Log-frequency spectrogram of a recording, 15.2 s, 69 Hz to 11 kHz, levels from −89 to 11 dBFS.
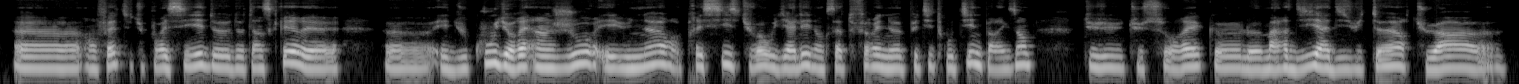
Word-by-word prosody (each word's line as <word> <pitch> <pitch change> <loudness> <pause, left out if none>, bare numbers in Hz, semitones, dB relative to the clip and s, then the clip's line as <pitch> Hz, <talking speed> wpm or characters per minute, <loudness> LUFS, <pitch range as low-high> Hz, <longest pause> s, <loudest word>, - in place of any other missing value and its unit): heu, 180 -1 0
en 180 -2 -4
fait, 215 +5 -2
tu 195 - -16
pourrais 185 -1 -1
essayer 195 +5 +1
de 195 -3 0
de 180 0 -3
t'inscrire 180 +7 +2
et 175 0 +2 0.5
heu 90 -1 -3
et 180 -2 -2
du 170 +2 -4
coup, 245 +7 +1
il 225 - +3
y 205 - +9
aurait 195 +3 +7
un 185 -1 +2
jour 220 +6 +2
et 185 - 0
une 180 +2 +1
heure 220 -5 0
précise, 205 +2 -2
tu - - -10
vois, 105 +1 +3
où - - +1
y 180 0 -2
aller 200 +5 +3
donc 175 -2 -4
ça 180 - -2
te 180 - -17
ferait 200 - -1
une 180 -2 0
petite 190 +2 -8
routine, 205 +5 -2
par 170 -3 -3
exemple. 220 +6 -2 0.5
Tu 185 -3 -3
tu 175 - -9
saurais 190 +4 0
que 180 0 -1
le 170 -1 +2
mardi 175 +4 +2
à 185 -2 +5
18:00 170 - -2
tu 170 -4 0
as, 180 0 +1
heu, 190 -3 -9
180 Hz, 190 wpm, -22 LUFS, 175-200 Hz, 0.5 s, y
